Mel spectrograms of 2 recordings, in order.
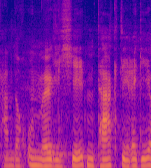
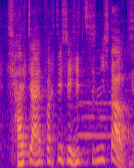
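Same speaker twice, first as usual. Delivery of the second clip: louder, higher, cracking under the heat; overwhelmed outburst; 8 semitones higher, 7 dB louder than usual. Acted. Woman overcome by heat, crying out desperately to all. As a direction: blurt it out, at the end of her rope.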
